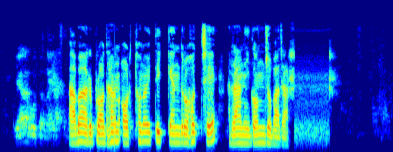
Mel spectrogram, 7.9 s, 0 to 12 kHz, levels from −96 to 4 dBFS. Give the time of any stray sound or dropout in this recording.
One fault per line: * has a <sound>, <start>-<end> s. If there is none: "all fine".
all fine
